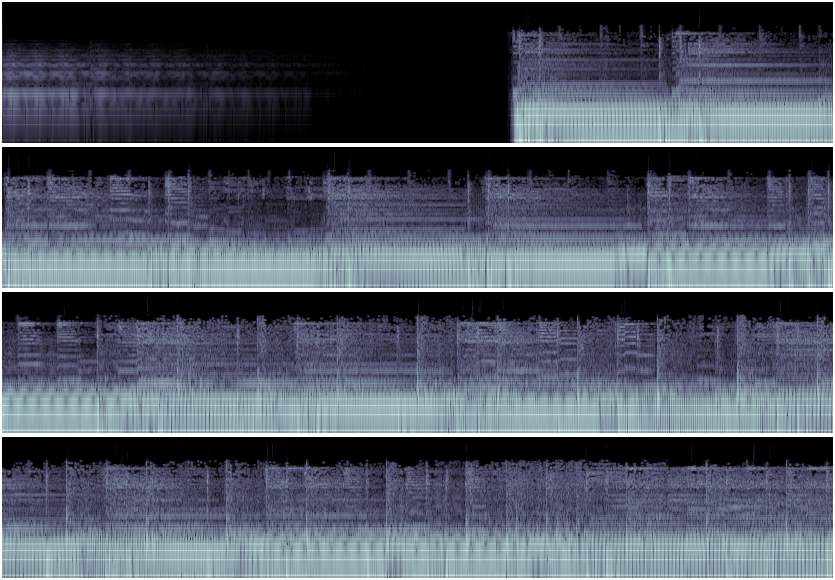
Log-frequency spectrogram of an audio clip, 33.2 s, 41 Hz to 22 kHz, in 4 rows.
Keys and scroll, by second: 4.8 BackSpace, 6.7 space, 9.4 a, 12.1 v, 14.6 a, 17.5-18.5 typing, 19.9 o, 22.3 v, 22.9 space, 28.4 Right, 31.5 BackSpace, 33.1 o.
